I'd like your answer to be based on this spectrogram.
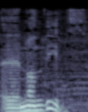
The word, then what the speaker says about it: non dit: Non dit. – Ah, muy bien. – Sí, non dit. Me parece que sin la S, sí, no se pronuncia.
